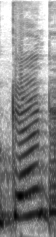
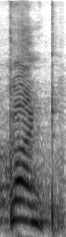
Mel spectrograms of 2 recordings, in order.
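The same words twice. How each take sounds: First: कैंट said with an open "ae" vowel, as in "cat"; wrong pronunciation. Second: कांट said with an "aa" vowel, not "ae"; correct pronunciation. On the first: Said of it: "इसको कैंट नहीं पड़ेगा". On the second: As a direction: say कांट with a back vowel, like "kaant". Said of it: "क्या पड़ेगा?". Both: Shown as a demonstration.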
